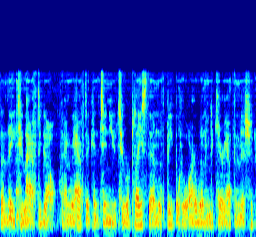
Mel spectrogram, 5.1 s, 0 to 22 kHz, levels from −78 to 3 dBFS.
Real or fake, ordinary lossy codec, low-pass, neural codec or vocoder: fake; Opus, 32 kbps; 7.2 kHz; vocoder, 22.05 kHz, 80 mel bands, HiFi-GAN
